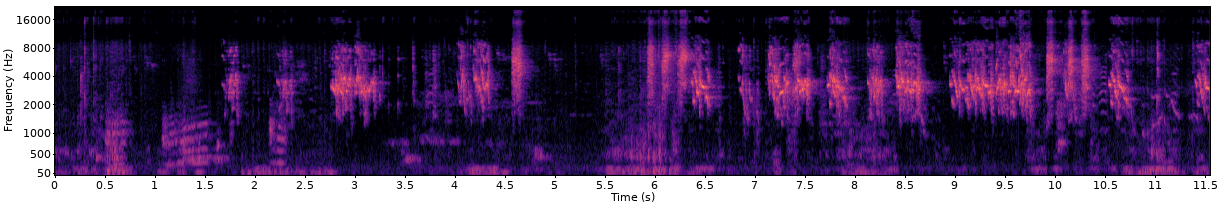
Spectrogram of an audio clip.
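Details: A breeding pair of budgies calling in irregular bursts of raspy chirps, starting sparse and quieter, then building to a long run of loud scratchy chatter, with low knocking sounds beneath.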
